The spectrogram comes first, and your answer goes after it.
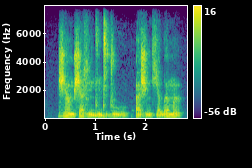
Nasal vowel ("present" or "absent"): present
